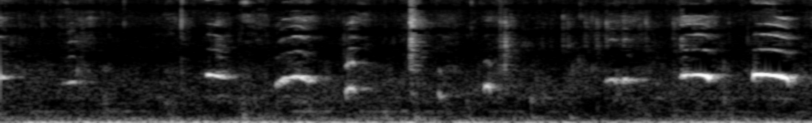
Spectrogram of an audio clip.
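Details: Four-week-old Irish Setter puppies enjoying lunch in the sun give high, thin whimpering squeaks, some rising and falling, scattered irregularly and growing louder near the end, over a steady low rumble.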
